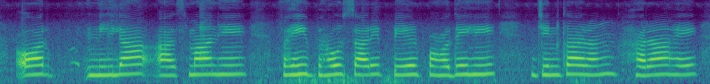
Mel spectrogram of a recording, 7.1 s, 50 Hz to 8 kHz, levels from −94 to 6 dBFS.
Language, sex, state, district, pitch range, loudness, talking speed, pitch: Hindi, female, Goa, North and South Goa, 285-300 Hz, -15 LUFS, 110 wpm, 295 Hz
